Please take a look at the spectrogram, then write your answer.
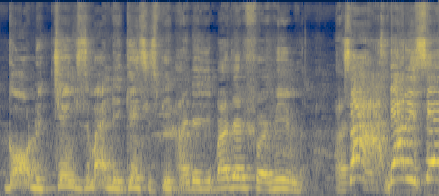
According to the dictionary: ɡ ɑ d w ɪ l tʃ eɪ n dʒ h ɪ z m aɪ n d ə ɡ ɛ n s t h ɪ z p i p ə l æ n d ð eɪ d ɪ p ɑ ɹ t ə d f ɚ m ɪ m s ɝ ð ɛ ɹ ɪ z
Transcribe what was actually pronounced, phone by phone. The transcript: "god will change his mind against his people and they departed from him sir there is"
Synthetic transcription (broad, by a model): ɡ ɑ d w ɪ tʃ eɪ n dʒ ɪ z m aɪ n d ə ɡ ɛ n s t h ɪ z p i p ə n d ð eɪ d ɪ b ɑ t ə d f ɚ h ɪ m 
